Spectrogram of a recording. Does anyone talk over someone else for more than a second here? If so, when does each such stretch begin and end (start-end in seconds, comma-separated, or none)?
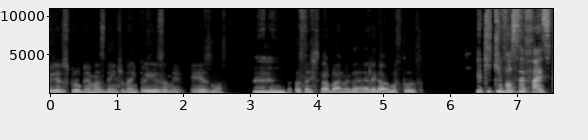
none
